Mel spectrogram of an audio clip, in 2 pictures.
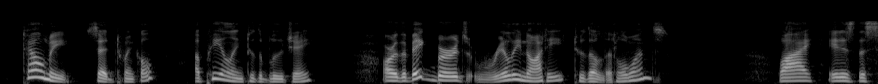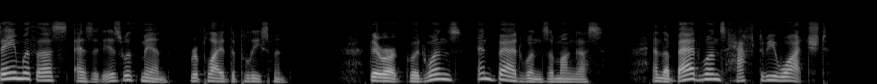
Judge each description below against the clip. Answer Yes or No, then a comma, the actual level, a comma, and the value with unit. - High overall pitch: No, medium, 165 Hz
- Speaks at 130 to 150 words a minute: No, average, 170 wpm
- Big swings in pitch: Yes, wide, 6.4 semitones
